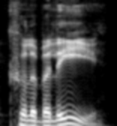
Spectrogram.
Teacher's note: Koulibaly is how we do it here in the States. But in the Wizards media guide, the accent actually is on the last syllable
